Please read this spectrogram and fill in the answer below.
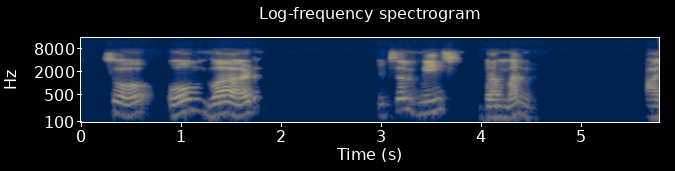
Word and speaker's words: Om: But when you actually do the Ucharanam, the pronunciation, it should be Om. It should not be Aum and all that.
